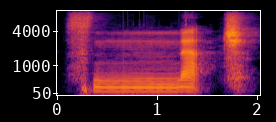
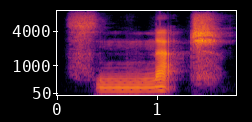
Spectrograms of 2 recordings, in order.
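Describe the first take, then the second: No difference in how they are said.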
